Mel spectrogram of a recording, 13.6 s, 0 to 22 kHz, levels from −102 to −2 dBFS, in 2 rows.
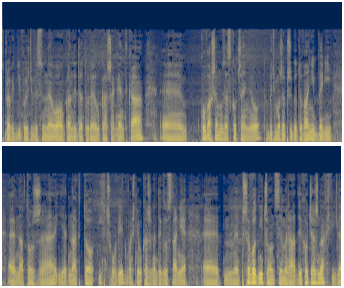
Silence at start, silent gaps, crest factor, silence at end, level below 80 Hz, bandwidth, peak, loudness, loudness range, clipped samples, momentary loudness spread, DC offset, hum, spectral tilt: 0 s; none; 20 dB; 0 s; -36 dBFS; 10 kHz; -4 dBFS; -25 LUFS; 4 LU; under 0.1%; 7 LU; under 0.1%; none; -6.5 dB/octave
